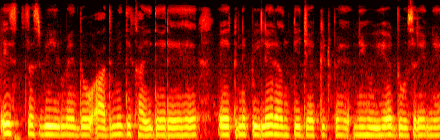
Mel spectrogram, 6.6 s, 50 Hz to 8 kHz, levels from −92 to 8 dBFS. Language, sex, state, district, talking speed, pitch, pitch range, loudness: Hindi, female, Haryana, Charkhi Dadri, 180 wpm, 165 Hz, 160-170 Hz, -16 LUFS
